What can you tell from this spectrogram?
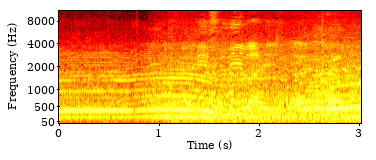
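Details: Friesian and crossbred bull calves at Ranigonj cattle market, Dinajpur, on Thursday 31 July 2025. A steady low moo with clear harmonics holds for about a second and a half, then fades into a noisy crowd of voices and market bustle.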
